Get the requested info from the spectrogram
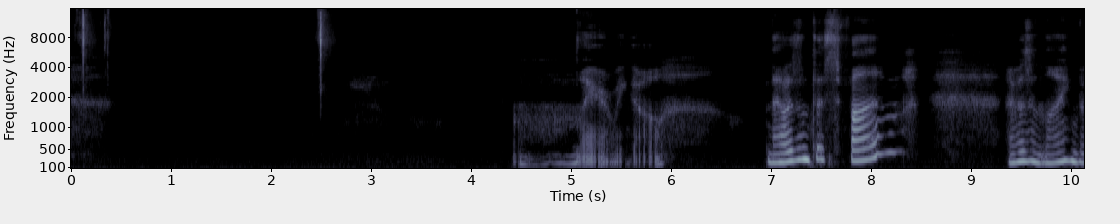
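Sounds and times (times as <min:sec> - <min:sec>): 
scissors cutting through bindings: 0:00.0 - 0:00.5, 0:02.4 - 0:02.7
speech: 0:05.0 - 0:06.1, 0:07.0 - 0:08.5, 0:09.4 - 0:10.1.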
